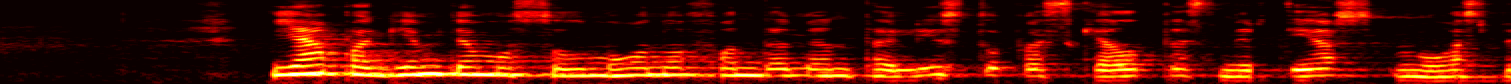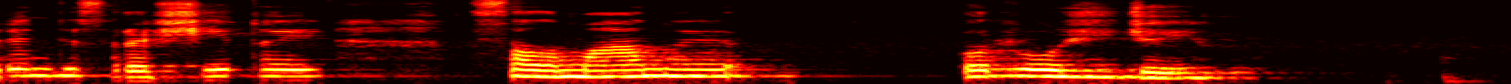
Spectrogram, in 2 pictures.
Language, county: Lithuanian, Utena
